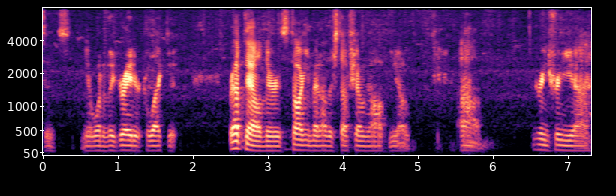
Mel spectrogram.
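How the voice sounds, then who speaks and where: The recording is rough, carrying a man's low, gravelly, slightly bright voice. He runs a casual reptile livestream, rambling and ranting, full of fillers and restarts as he loses his voice.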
